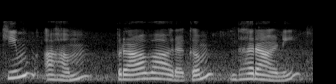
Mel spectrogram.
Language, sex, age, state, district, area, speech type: Sanskrit, female, 18-30, Karnataka, Udupi, urban, read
